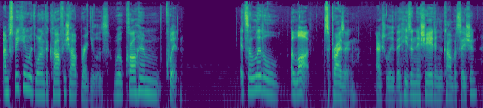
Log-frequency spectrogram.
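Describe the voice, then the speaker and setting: A man's voice: a little high, lively intonation, normal speed, pushed and bright, faint music behind. An actor playing a curious, chatty male podcast host, conversational and wry in an explanatory way, in a scripted audio drama. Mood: wry, candid. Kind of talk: scripted fiction podcast narration and interviews.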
